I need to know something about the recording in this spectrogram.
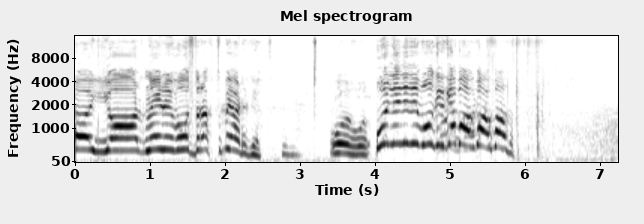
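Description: A boy shouts loudly with animation close by.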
